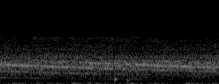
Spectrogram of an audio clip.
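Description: Faint steady background noise with a few faint tones sliding slowly down in pitch, and one small tick about a second in.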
